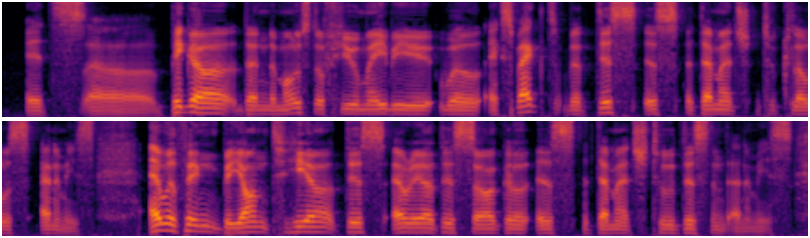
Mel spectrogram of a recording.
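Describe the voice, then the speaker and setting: This man has a German accent and lively intonation, talking at a fairly slow pace with hardly any pauses. The sound is dry and close with no echo, over a quiet background. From Germany. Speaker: gaming video creator. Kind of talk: gameplay tutorial. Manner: halting.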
